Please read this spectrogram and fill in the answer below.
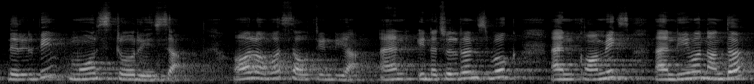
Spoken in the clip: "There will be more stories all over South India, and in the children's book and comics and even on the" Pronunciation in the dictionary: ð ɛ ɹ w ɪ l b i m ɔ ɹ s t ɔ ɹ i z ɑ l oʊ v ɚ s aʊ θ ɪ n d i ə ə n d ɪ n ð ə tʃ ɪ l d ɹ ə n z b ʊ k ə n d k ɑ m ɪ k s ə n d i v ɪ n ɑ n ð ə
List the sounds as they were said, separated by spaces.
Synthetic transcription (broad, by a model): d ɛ ɹ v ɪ l b i m ɔ ɹ s t ɔ ɹ i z ɑ l oʊ v ɚ s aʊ t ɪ n d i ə ə n d ɪ n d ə tʃ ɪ l d ɹ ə n s b ʊ k ə n d k ɑ m ɪ k s ə n d i v ɪ n ɑ n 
